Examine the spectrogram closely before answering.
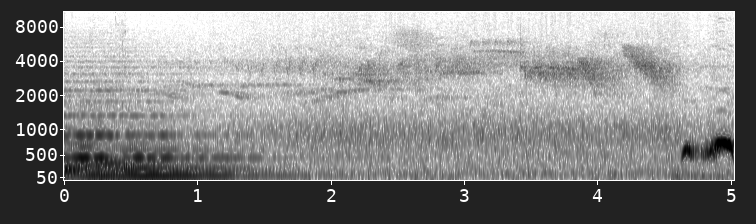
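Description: A low, throaty coo from a pigeon sounds at the start and fades after a second or so, then some faint bird calls and a brief brighter chirp near the end.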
